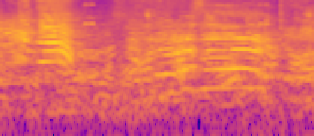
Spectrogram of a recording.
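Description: A young woman shouts loudly.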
